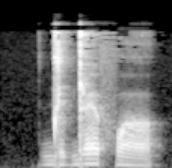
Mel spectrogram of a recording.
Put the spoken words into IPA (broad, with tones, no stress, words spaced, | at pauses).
dɪ˧ɖɛ˥fʌ˧˩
